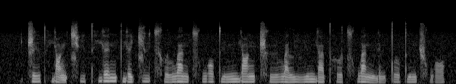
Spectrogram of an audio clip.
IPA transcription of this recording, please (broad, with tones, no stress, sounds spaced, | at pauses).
ʈ͡ʂ e˧˥ ɪ̯ t̪ʰ j ɑ̰˨˩ ŋ t͡ɕʰ i˧˥ t̪ʰ j ɛ˥ n t̪ j ɛ˧˥ t͡ɕ y˥ t͡sʰ ɤ˨ l w a˥˧ n t͡sʰ w ɔ˥˩ t̪ y˧˥ n m j ɑ˥ ŋ ʈ͡ʂʰ ɻ̩˧˥ l w ä˧ l i˥˩ l i˥ m j ä˥˩ t̪ʰ ɤ˧˥ t͡sʰ w a˥˩ n l ɥ ɛ˩ n t̪ ɤ˥˩ t̪ i˥ n ʈ͡ʂʰ w ɔ˧˥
